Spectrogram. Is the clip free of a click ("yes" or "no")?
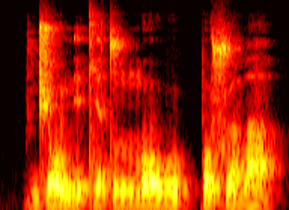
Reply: yes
